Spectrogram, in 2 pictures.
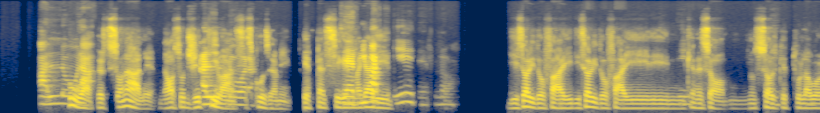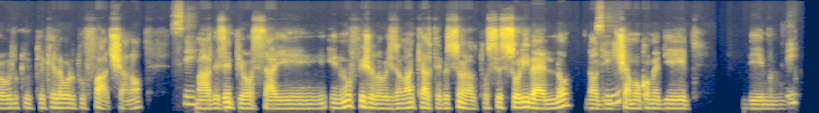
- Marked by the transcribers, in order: tapping
- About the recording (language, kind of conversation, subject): Italian, unstructured, Come ti senti quando devi chiedere un aumento di stipendio?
